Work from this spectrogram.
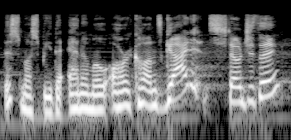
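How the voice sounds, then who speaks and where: A woman's voice: on the low side, big pitch swings, moderate pace, long reverb tail, faint music behind. A woman playing a cheeky, evasive young knight in a game, with a breezy, glib manner. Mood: scheming, playful. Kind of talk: game voice acting.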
